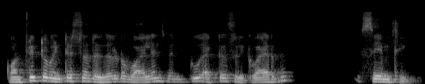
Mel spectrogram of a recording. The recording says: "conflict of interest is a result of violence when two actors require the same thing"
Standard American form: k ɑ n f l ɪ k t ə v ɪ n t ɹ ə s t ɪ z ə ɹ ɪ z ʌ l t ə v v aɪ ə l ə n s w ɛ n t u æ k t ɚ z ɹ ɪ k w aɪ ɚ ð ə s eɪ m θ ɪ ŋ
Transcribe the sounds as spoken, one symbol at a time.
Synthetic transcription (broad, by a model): k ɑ n f l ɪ k t ə v ɪ n t ɹ ə s t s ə ɹ ɪ z ʌ l t ə v v aɪ ə l ə n s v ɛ n t u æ k t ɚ s ɹ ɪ k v aɪ ɚ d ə s eɪ m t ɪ ŋ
